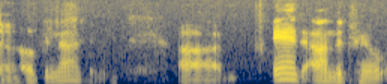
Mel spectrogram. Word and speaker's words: Okanagan: Okinagen, right? Is that how it's said? Okanagan. Yeah. Okanagan.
